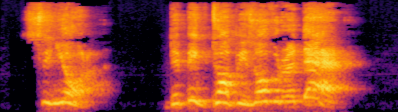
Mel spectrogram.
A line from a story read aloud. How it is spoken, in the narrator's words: informed her gruffly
